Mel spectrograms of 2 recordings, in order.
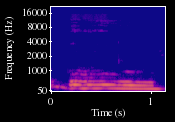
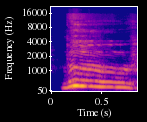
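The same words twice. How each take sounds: First: Creepy quiet boo. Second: Loud boo; startling boo. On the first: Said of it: "you should be a little scared". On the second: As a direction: shout boo to give a fright. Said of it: "And then". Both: Shown as a demonstration.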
